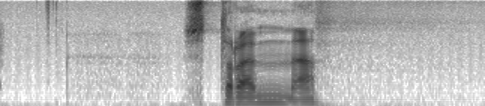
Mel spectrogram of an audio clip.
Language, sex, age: Norwegian, male, 45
